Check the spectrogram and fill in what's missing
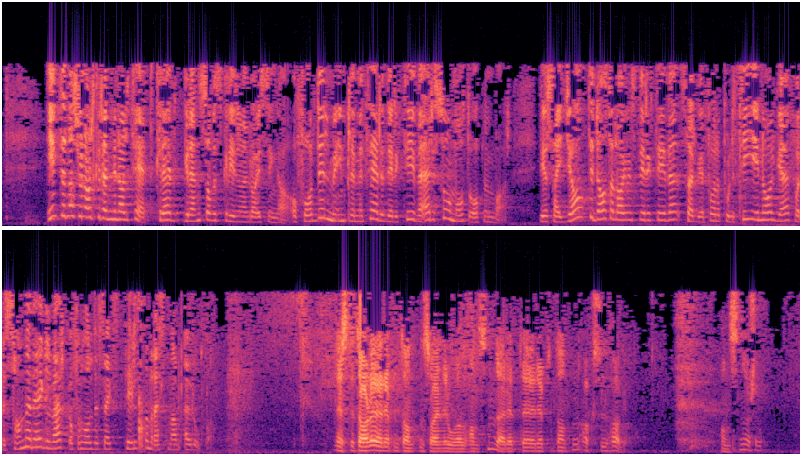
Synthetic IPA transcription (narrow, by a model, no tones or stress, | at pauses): ɪnt̪əɳɑʃʊnɑːlkʰɾɪmɪnɑlɪt̪ʰeːt̪kʰɾeːʋɡɾɛnsoːʋəskɾiːd̪ənəlɔʏsɪŋɑ̰ʔo̰fɔɾɖeːlmeɪmpləmɛnt̪ʰeːɾəd̪ɪɾɛk̚t̪ʰiːʋəæːɾiːsoːmoːt̪əoːpənbɑ̰ːɾ | ʋɪːosæɪjɑːt̪ʰɪld̪ɑːt̪ɑlɑːɡɾɪŋsd̪ɪɾɛk̚t̪ʰiːʋəsœɾɡəɾfɔɾɑt̪̚pʰʊlɪt̪ʰiːɪnɔɾɡəfoːɾɛt̪sɑmːəɾeːɡəl̩ʋæɾkɔfɔɾhɔld̪əsɛɡt̪ʰɪlsɔmɾɛst̪n̩ɑːʋœʉɾṵːpɑ̰ | nɛst̪ət̪ʰɑːləæɾɾɛpɾəsn̩t̪ʰɑnt̪n̩sɑɪnɾuːɑlhɑnsn̩d̪æɾɛt̪əɾɛpɾəsn̩t̪ʰɑnt̪n̩ɑksl̩hɑːɡə | hɑnsn̩ʋɑʂ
